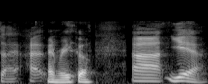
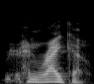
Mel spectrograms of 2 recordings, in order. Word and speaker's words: Henrico: the county, including Richmond, the emphasis I understand is on the second syllable, but there's some dispute. I guess Henrico. Although I think the old timey natives say Henrico for some reason. Henrico. They just I don't know. This is old Southern pronunciations.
